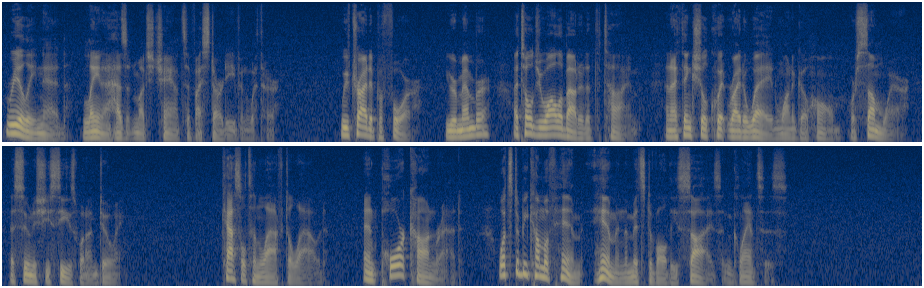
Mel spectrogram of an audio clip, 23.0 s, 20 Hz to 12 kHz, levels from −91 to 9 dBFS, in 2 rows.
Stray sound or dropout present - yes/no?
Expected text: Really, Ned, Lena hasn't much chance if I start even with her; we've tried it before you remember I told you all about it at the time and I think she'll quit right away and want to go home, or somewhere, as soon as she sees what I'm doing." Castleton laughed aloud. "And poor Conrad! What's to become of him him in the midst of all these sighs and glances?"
no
